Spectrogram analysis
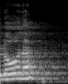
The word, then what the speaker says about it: Laura: en inglés Por ejemplo Cómo se dice Laura en inglés se dice Lora imaginen ustedes lorao que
